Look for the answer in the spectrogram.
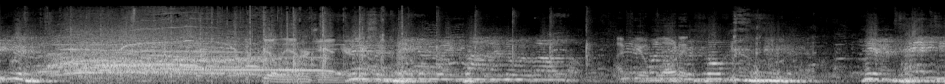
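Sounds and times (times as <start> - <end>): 
crowd cheering and shouting at a wrestling event: 0.2 - 4.8
speech: 3.4 - 4.8, 6.5 - 9.4.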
